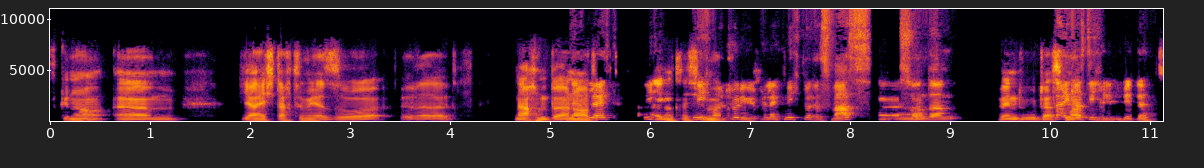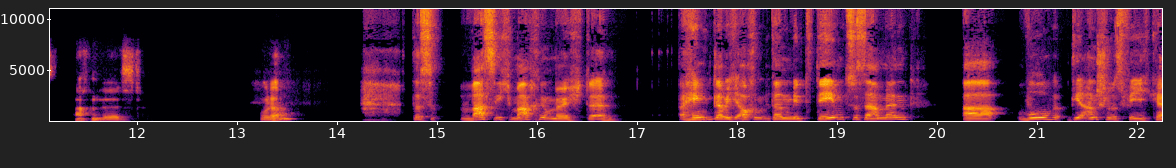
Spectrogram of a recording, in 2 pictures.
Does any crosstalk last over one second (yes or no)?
yes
